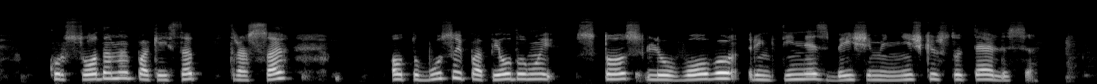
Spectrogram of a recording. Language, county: Lithuanian, Panevėžys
